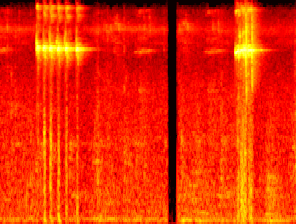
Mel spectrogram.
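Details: Philippine hanging parrot (kulasisi) delivering a rapid string of five thin, piercing high notes, then after a pause a single longer shrill call; faint rustling underneath.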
